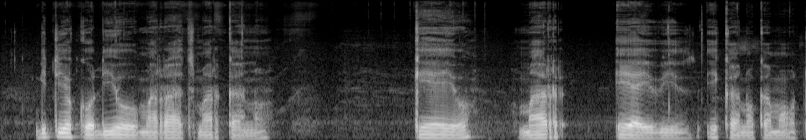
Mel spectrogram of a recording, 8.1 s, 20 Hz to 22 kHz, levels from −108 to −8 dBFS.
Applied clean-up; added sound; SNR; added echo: none; none; none; none.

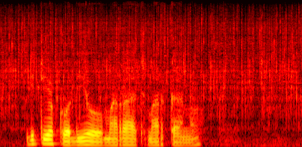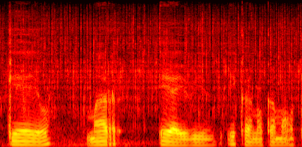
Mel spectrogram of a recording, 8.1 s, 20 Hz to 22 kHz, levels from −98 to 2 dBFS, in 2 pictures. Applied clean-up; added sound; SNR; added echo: none; Liquid; 18 dB; none.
